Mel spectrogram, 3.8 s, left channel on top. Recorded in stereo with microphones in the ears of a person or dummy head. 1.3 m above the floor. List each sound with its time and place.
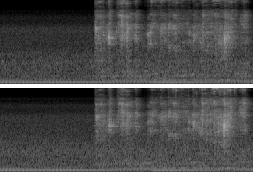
1.4 s keys jangling: 40° left (ahead or behind), 1.0 m; by 3.7 s 60° right (ahead or behind), 0.7 m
